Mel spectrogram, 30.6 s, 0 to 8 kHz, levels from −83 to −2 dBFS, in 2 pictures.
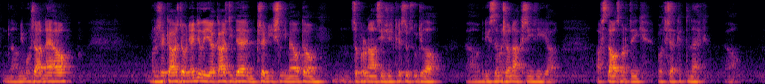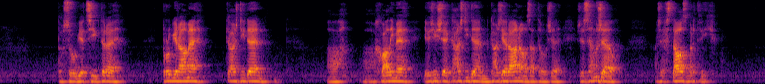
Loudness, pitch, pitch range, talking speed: -26 LUFS, 100 Hz, 95-110 Hz, 110 wpm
